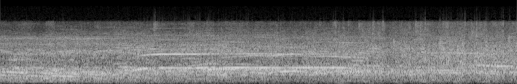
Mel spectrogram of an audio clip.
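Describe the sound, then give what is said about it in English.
Sustained applause from a large crowd of new MPs in Parliament during one of Tony Blair's first appearances as Prime Minister, steady clapping mixed with murmuring voices and a few cheers, loud and continuous throughout. “I'm afraid you simply do not clap in Parliament.”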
